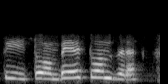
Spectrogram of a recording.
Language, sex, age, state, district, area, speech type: Kashmiri, female, 30-45, Jammu and Kashmir, Ganderbal, rural, conversation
